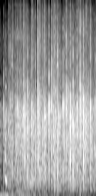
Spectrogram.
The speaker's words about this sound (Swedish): Där, där, där, här ska vi klippa in en applåd för ah. det där måste vara rekordtid.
